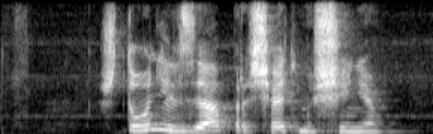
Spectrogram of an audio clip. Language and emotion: Russian, neutral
